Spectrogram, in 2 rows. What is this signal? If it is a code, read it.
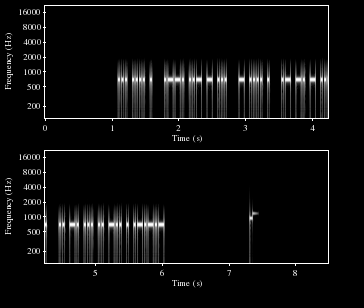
Morse code, heard as a keyed tone, about 44 wpm, 700 Hz. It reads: SHE PUTS THE ANTS INSIDE.
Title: Easy Phrases 45wpm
